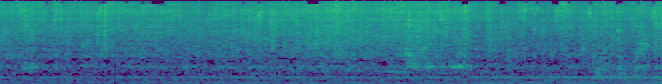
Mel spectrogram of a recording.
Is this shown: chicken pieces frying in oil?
yes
